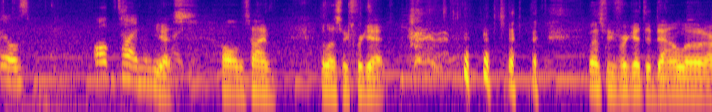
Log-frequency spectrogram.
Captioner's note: laughing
